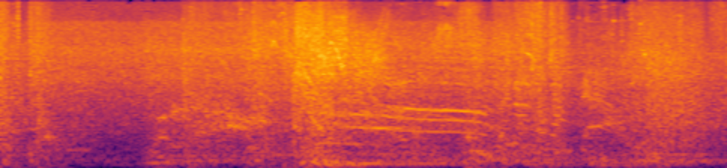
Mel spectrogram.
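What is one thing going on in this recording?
An energy weapon fires sharp blasts.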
